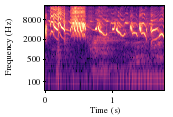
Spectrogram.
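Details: Towa towa, the chestnut-bellied seed finch, competing in a singing race at Alligator Park: a quick run of clear, sweeping whistled notes, rising then dipping, with a brief harsh buzz and a low hum underneath.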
